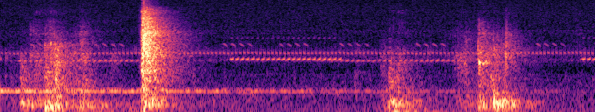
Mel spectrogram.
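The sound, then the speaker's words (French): A car door opens with a sharp latch click as a man gets out of the car, and a couple of seconds later comes a dull thud as it shuts. A steady high-pitched hum continues in the background. “Il sort de voiture”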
